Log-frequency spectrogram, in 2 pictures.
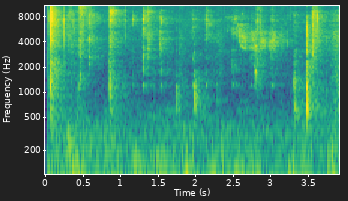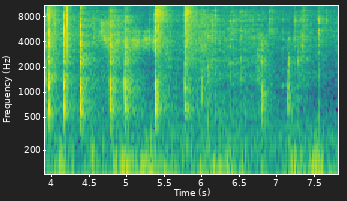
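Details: Woodpecker pecking at a tree on Namsan, Chungju, on 7 February 2026: irregular sharp dry taps, singly and in loose clusters, about fifteen over eight seconds, fairly quiet against a steady low rumble of wind or distant traffic.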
